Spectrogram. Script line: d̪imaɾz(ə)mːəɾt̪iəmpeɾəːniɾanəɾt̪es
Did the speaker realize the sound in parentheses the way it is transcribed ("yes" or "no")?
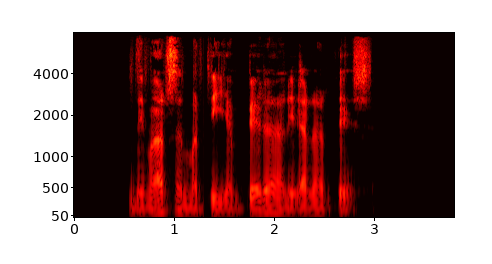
yes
